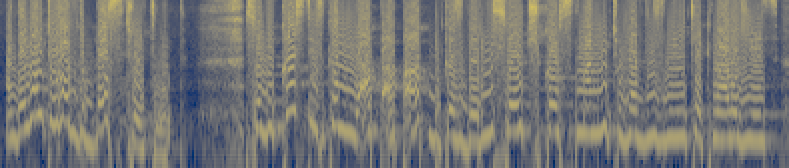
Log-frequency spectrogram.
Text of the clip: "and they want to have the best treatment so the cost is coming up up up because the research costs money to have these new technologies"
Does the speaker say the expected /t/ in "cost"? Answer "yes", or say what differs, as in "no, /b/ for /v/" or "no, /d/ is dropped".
yes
